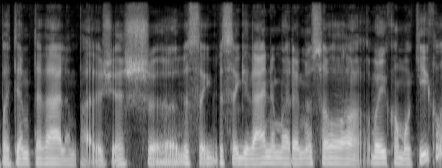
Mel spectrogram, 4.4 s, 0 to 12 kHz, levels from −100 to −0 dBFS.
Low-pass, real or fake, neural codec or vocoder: 10.8 kHz; fake; codec, 44.1 kHz, 7.8 kbps, Pupu-Codec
